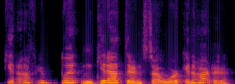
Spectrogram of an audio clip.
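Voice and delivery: high-pitched mock yell at a lazy kid. Mother retelling how she'd yell at her lazy daughter, mock yell. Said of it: "Sometimes I just wanna yell at her".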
